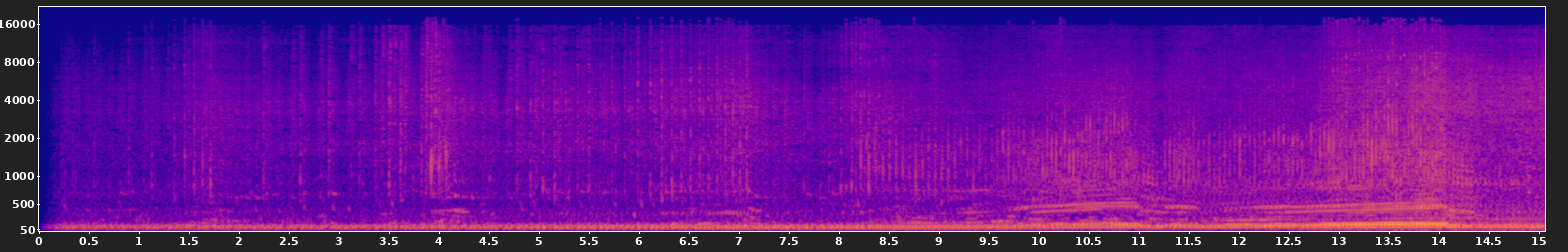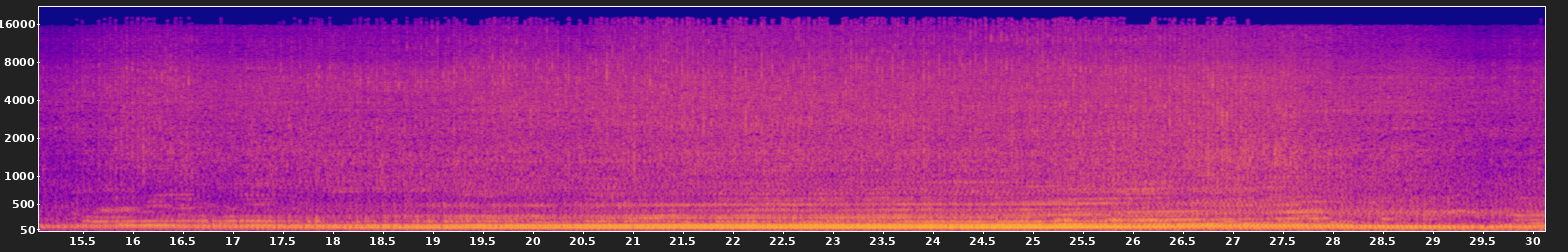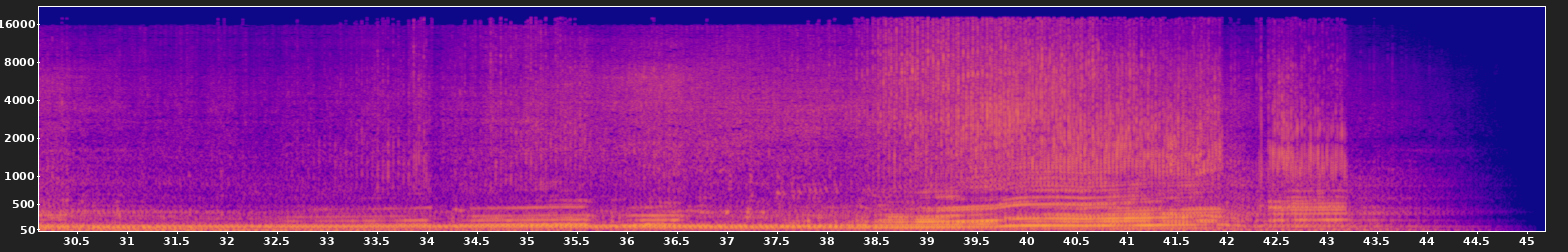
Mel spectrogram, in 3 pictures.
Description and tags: Harley Davidson XLCH 1974 3
Harley Davidson XLCH 1974, 1000 cc, during riding recorded with Røde NTG3 and Zoom H4n. Recording: August 2019, Belgium, Europe.
1974, XLCH, Motorcycle, Motorbike, Belgium, Harley-Davidson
